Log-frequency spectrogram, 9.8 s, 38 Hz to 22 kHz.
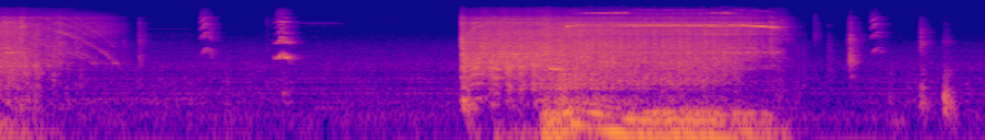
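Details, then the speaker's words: FA24 engine swapped into a VA Subaru WRX, first start: after a few quiet bumps it catches with a loud, harsh metallic clatter for about three seconds, then shuts off; cause not yet known. "You can hear it sounds awful. This metallic noise was really, really loud in person, especially since it was like echoing through the garage. It sounded like the block was just destroyed, right?"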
